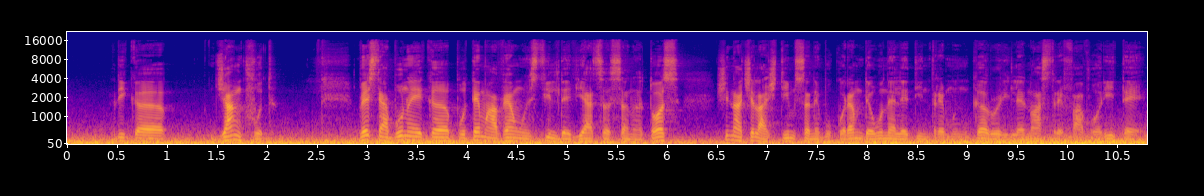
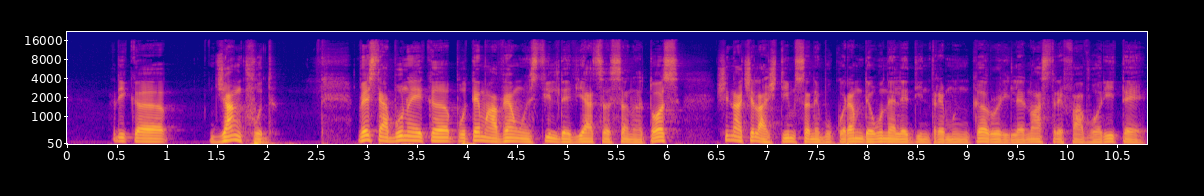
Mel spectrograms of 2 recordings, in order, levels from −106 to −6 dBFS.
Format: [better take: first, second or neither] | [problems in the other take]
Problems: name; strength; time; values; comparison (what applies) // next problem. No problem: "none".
second | wind noise on the microphone; occasional gusts; 15 dB below the speech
